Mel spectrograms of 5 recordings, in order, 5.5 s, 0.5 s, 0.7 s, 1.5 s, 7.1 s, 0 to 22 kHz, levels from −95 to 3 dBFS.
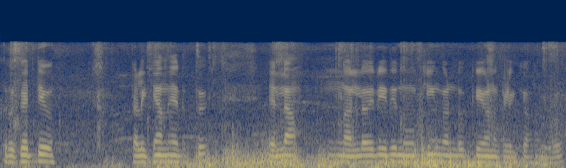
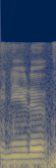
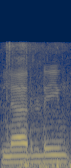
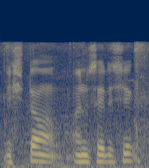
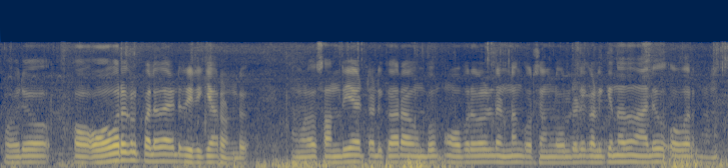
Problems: constant background noise, low volume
